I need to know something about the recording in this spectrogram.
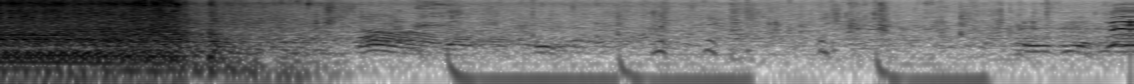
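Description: A race car engine idles with a low rumble.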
